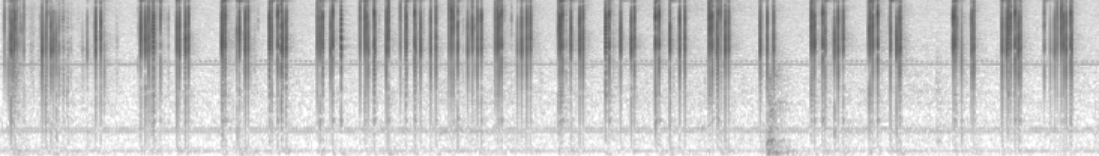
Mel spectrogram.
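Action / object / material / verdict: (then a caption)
tap / glazed ceramic shot glass / glazed ceramic / none. Long nails scratch and tap rapidly over the glossy glaze of a small hollow rainbow ceramic shot glass standing on a towel. The result is quick bursts of bright, dry clicking and scratching, with almost no low end and each hit dying away instantly.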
